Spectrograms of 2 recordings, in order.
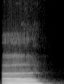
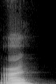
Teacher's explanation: huruf hamzah tersebut berada di pangkal tenggorokan ya makhrajnya terdapat di pangkal tenggorokan sedangkan huruf Ain berada di tengah tenggorokan ya tempat keluar hurufnya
